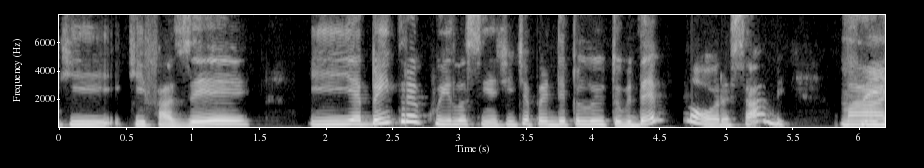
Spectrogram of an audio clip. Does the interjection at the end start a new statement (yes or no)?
no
